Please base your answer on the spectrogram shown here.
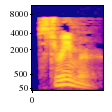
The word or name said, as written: streamer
